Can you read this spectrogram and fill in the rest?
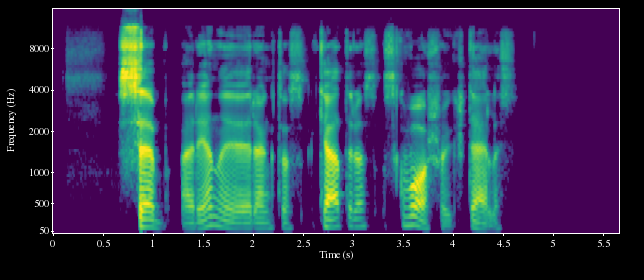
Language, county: Lithuanian, Vilnius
